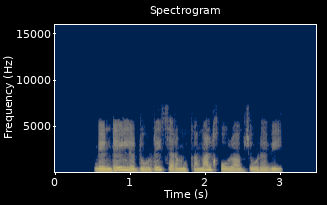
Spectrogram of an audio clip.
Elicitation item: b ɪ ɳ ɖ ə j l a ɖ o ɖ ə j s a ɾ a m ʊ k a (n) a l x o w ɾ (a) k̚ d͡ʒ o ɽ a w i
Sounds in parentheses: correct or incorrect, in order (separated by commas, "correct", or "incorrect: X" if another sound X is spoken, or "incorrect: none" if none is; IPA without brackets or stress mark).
incorrect: m, incorrect: ɑ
